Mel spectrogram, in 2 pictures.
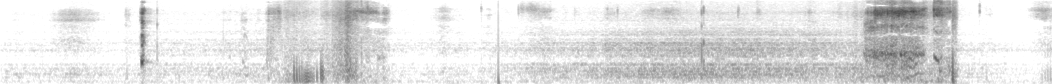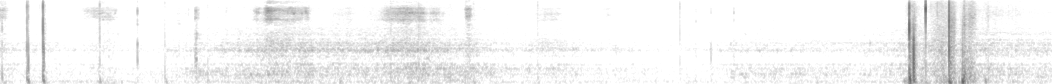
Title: Baby hiccups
